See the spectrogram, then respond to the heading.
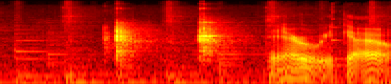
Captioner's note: bowl clinking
